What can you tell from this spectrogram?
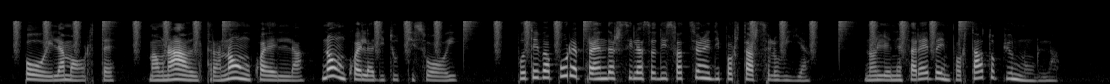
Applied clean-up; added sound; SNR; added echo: none; Rattle (instrument); 14 dB; none.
